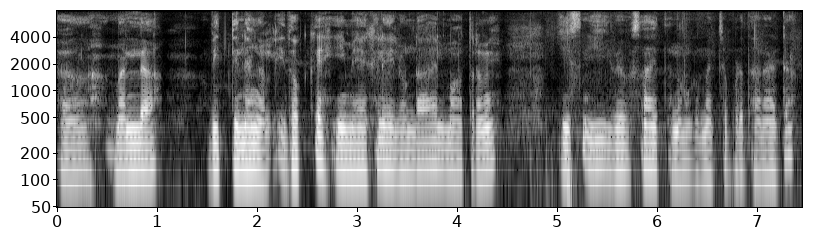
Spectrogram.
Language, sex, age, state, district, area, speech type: Malayalam, male, 45-60, Kerala, Alappuzha, urban, spontaneous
